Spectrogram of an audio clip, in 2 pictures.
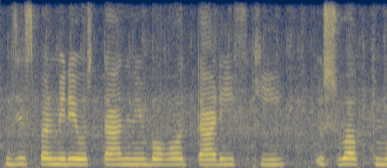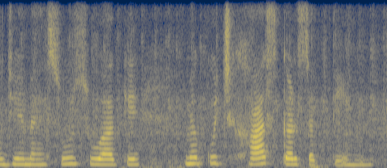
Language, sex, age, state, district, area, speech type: Urdu, female, 18-30, Bihar, Madhubani, rural, spontaneous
